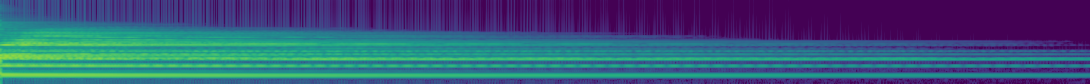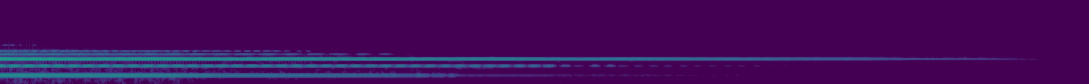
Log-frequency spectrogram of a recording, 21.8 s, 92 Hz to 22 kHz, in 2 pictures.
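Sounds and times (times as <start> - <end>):
small gong: 0.0 - 14.9.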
